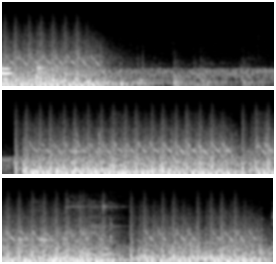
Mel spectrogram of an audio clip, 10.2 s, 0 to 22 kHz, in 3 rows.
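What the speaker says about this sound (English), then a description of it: "This turret overheats a lot more than any of the other ones in previous games." Sustained turret gunfire from Sly 3: Honor Among Thieves, a dense rapid stream of shots that cuts out briefly and then resumes at full force for the rest of the stretch, with no talking.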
